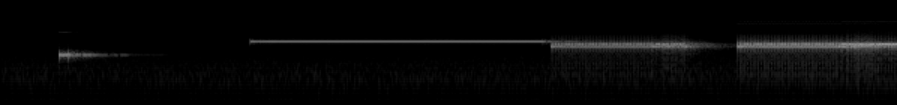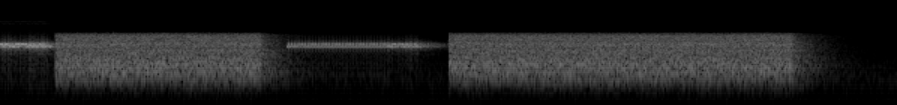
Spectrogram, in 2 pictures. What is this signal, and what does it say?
Fax machine handshake, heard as a long tone, a warble and hiss, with room echo.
